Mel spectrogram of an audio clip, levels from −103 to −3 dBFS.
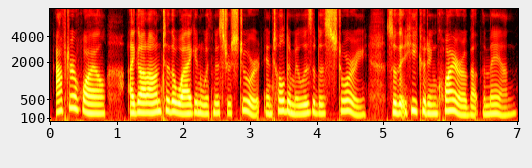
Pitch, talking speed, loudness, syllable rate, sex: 205 Hz, 215 wpm, -17 LUFS, 5.8 syllables/s, female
